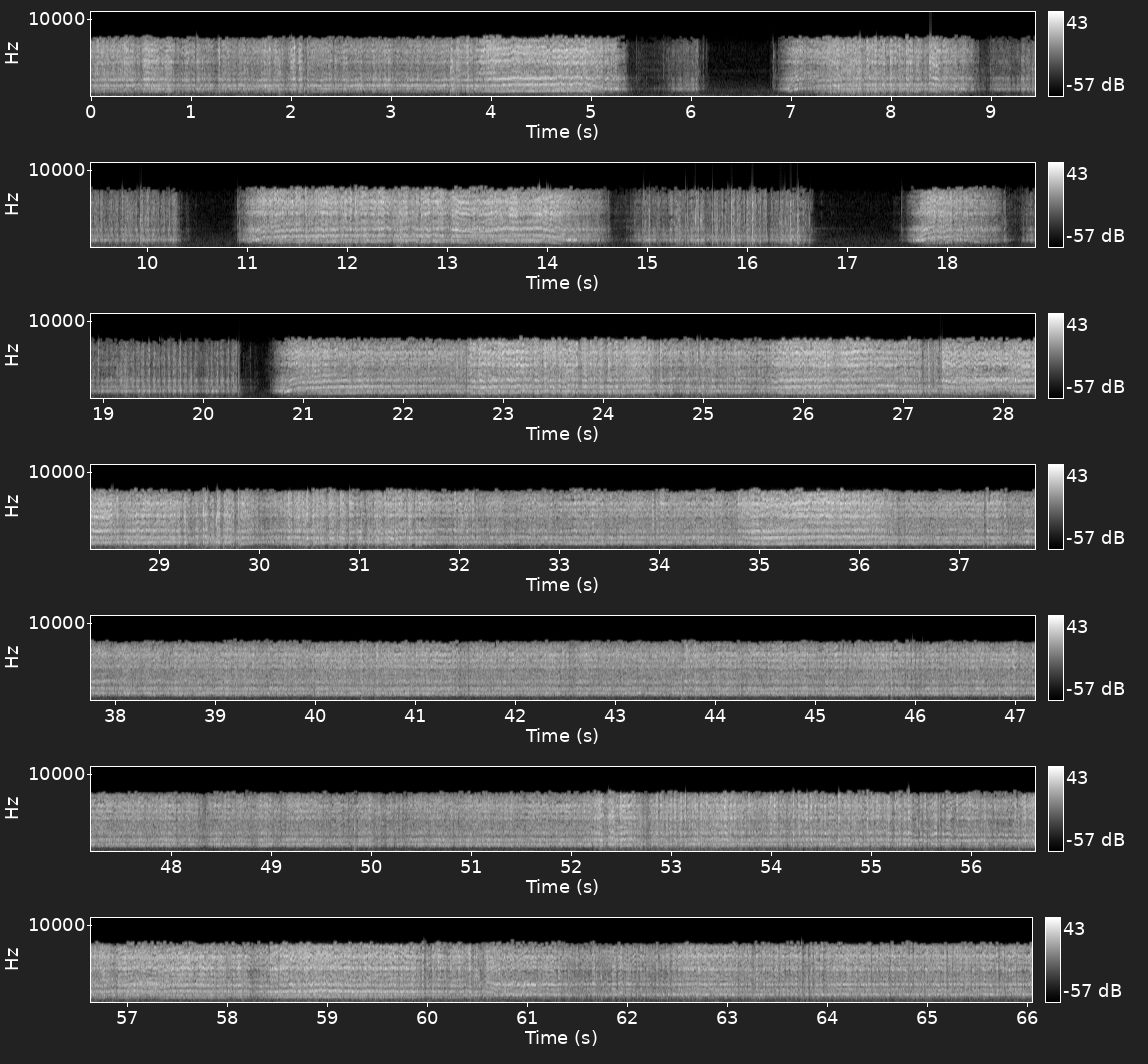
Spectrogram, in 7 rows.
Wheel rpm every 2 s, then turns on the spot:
200, 200, 70, 140, 60, 140, 180, 30, 40, 30, 180, 230, 220, 220, 230, 220, 230, 230, 230, 230, 230, 230, 240, 230, 230, 240, 230, 220, 200, 200, 170, 160, 160.
4-6 8-10 14-16 18-20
